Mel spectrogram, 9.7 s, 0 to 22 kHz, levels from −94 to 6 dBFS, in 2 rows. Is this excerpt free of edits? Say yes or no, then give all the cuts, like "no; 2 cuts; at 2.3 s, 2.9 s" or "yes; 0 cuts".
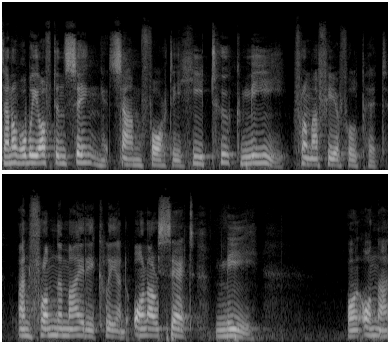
no; 4 cuts; at 1.3 s, 3.6 s, 4.9 s, 6.8 s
